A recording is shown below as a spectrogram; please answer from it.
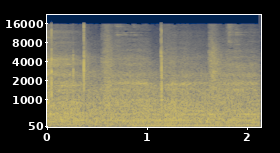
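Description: Quiet room tone: a faint low steady hum that sets in a little before the middle, with a few faint clicks.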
